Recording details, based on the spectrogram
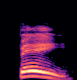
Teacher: O E e o I ficaram juntos na mesma sílaba. Eu tenho um ditongo aqui. Só que para eu ter 2 vogais numa mesma sílaba, uma tem que ser semivogal e a outra tem que ser vogal.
